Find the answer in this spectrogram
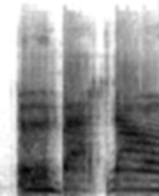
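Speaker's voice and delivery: high, unhinged, put-on crazy voice. Speaking right next to a crack, putting on a crazy voice. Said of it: "I'm gonna do like a crazy voice".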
